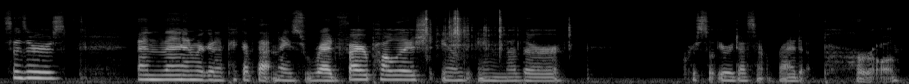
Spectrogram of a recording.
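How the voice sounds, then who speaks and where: A woman's voice: mid-range voice, slow pace, slight background noise. Chatty woman teaching beadwork. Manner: chatty and enthusiastic, with fillers and asides. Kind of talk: casual livestream tutorial.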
